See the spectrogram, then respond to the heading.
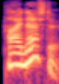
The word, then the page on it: pinaster: British English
